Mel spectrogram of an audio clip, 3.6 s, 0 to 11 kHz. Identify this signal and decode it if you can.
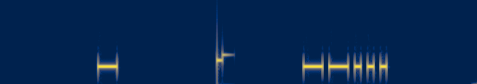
Morse code, heard as a keyed tone, about 25 wpm, 700 Hz. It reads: T 7
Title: Single Letter-Number - Rapid-Fire 25wpm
